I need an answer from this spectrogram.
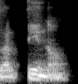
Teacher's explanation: the spanish t is not voiced but it also doesn't have this frication after it there's no aspiration so it's latino no h herd so we've covered a lot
